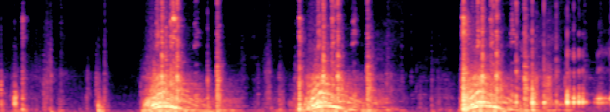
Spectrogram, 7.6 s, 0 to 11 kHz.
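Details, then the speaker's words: Kipor Sinemaster IG2600 digital generator, stored in a garage for years, pull-started on starting spray to check for spark: three pull bursts each catching briefly with a rising sputter before dying; it won't keep running. "And it's not having it today. We'll give it one more go. See if it's going to go."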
